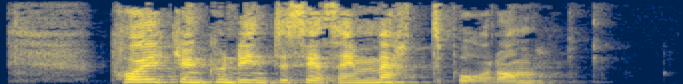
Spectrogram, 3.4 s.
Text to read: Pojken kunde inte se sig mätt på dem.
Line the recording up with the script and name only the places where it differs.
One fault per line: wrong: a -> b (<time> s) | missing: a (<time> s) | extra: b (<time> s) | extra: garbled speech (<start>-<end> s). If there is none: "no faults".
no faults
